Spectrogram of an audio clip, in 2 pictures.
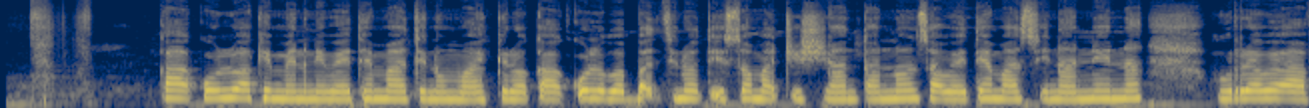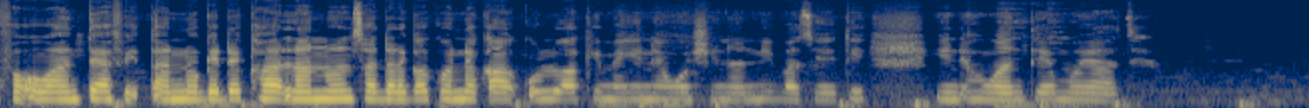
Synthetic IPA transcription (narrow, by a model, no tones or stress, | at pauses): kʼaːkʼulʊɐkɪmɛnɐnɪweːt̪ɛmaːt̪ɪnʊmːɐɛkːɪd̪ɔkʼaːkʼulːʊbɐbːɐsɪnɔt̪ʼɪsɔmɐt͡ʃʼːɪʃɪʃɐnt̪ɐnːoːnsɐwɛːt̪ɛmasɪnɐnːɪnːɐhʊrːɛwɛaːfɐɔwɐnt̪ːɛɐfɪt̪ʼːɐnːɔɡɛd̪ɛkaːlɐnːonsɐd̪ɐɾɡɐkːɔnːɛkʼaːkʼulːʊɐkɪmɛhɪnɛwɔʃɪnɐnːɪbɐseːt̪ɪɪnɛʊwɐnt̪eːmɔjaːt̪ɛ̥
